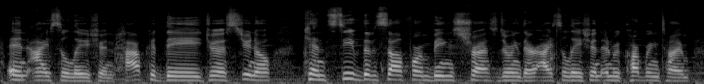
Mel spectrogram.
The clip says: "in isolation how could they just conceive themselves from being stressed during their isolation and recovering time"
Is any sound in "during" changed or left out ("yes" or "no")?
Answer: no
